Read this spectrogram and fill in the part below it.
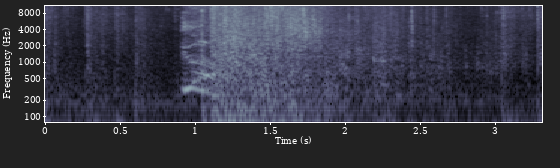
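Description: Wooden boards crash and splinter as they are smashed.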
